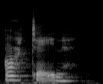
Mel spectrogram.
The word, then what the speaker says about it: Artane: I remember the medicine names was Artane, spelled like A-R-T-A-N-E, Artane. In French, it's Artane.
